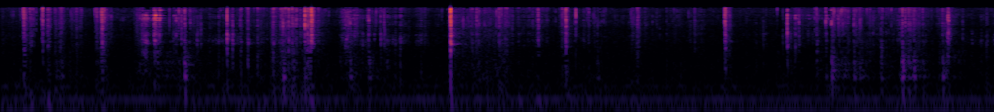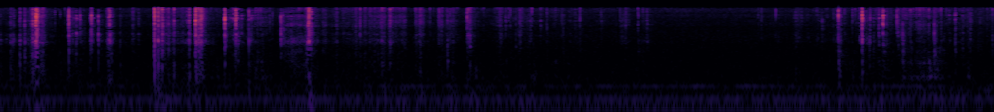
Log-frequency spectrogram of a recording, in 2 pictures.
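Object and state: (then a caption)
Dry, crumbly soap bar being cut. A utility knife blade scrapes and cuts into a solid, rancid white soap bar, shaving off dry, crumbly pieces. Quiet, bright, crisp scraping and crackling bursts come in quick, irregular clusters over a faint steady low hum. The cutting thins out and grows quieter toward the end.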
